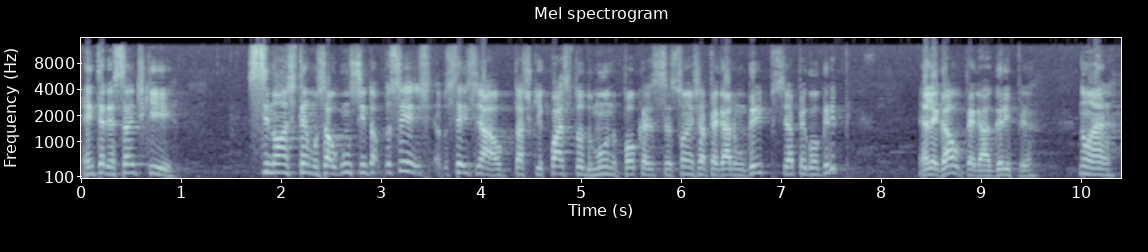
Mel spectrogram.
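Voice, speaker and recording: High, bright-voiced Brazilian pastor. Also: male voice, moderate pace. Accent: Brazilian Portuguese. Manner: animated, acts out little scenes and prayers with voices. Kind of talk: sermon.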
